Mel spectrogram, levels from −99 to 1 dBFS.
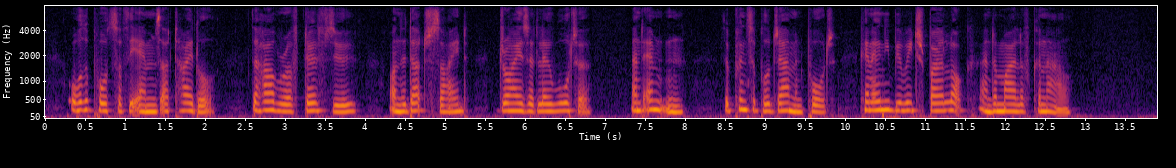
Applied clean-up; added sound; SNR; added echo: none; none; none; none.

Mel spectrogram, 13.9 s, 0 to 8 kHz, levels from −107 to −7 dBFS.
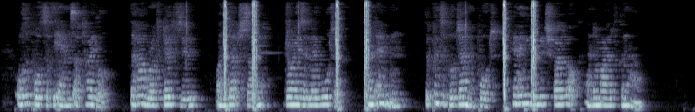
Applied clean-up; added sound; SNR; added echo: classical method WPE with log-MMSE.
